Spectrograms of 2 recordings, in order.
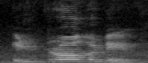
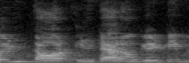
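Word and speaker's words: interrogative: अब दूसरे नंबर पे हम देखेंगे इंट्रोगेटिव। इसको इंटेरोगेटिव भी पढ़ते हैं कुछ लोग, लेकिन इसकी राइट प्रोनाउंसिएशन है इंट्रोगेटिव।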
